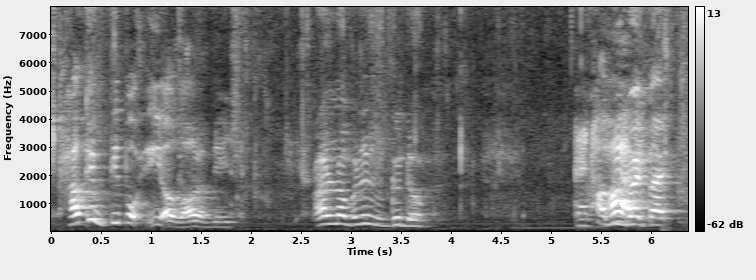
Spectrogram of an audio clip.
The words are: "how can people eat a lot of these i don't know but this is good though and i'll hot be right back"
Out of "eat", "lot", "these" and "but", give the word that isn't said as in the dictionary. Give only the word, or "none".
these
